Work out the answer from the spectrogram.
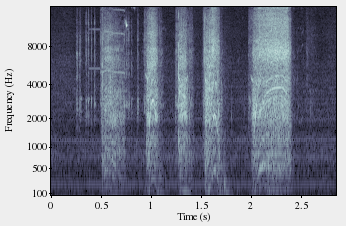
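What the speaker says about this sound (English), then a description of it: "I hate having to drill this big of a hole" A power drill fitted with a large bit bores a big hole while wiring a teardrop camper, running in four or five loud bursts of grinding whine with short pauses between, the last the longest.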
